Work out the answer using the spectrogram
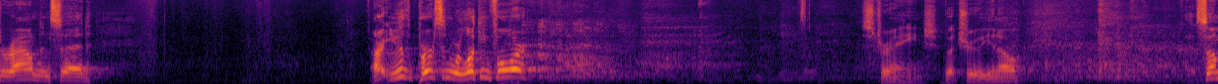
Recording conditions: large echoing room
